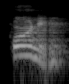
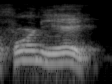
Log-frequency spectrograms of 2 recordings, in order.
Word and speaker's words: Fournie: Is your last name pronounced Fournie? Fournie, yeah. Fournie, okay, got it. Okay, I wasn't sure if it was Fournie or Fournier.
